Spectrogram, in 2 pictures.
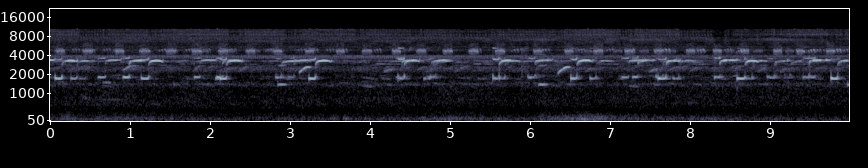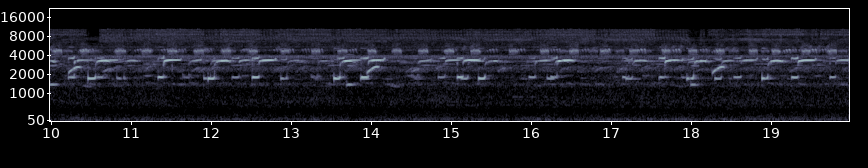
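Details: Many coquí frogs of Venezuela and Puerto Rico whistle together without a break, their short rising two-part notes overlapping densely, while a constant bead-like insect trill ticks steadily above and faint low rumble sits below.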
